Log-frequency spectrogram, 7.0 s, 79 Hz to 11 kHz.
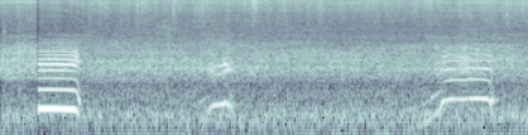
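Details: Cattle at the Moseley Cattle Auction sale of 8/8/13, with steers sold: a loud, steady, deep moo in the first second, a short lower call near three seconds, then a longer moo rising at its start, over a constant background hum.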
